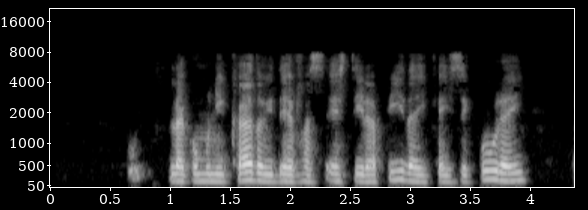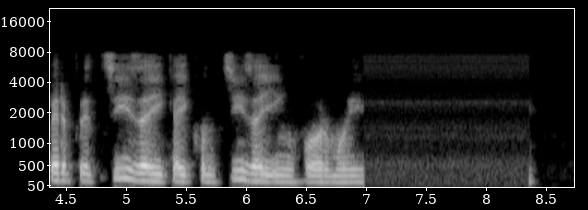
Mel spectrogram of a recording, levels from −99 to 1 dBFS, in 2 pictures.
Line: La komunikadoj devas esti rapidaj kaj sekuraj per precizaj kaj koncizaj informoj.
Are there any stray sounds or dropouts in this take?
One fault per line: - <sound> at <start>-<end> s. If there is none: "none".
none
